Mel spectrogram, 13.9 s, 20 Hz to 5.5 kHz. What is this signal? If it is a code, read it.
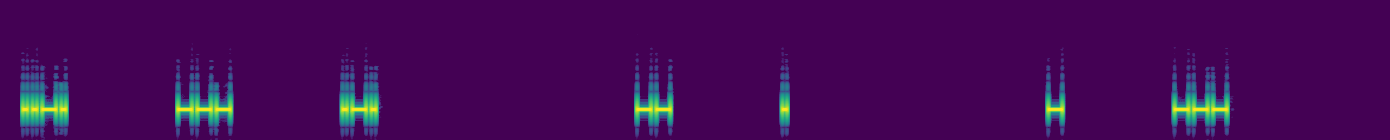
Morse code, heard as a keyed tone, about 25 wpm, spaced as for 7 wpm, 600 Hz. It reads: FOR ME TO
